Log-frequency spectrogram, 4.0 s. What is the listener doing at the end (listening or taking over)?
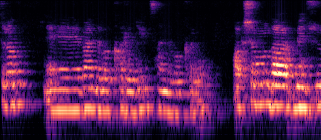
listening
